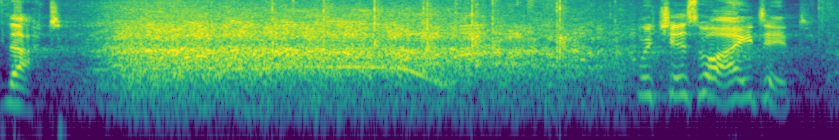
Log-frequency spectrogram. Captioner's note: audience laughing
